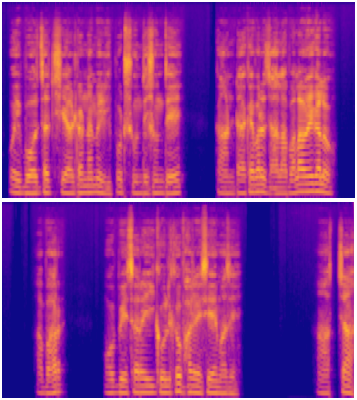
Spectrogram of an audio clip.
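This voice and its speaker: A man voicing a stern, fed-up tiger who rules the jungle in a children's cartoon, gruff and commanding. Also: medium pitch, darkish tone, lightly acted.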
